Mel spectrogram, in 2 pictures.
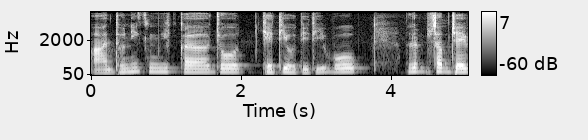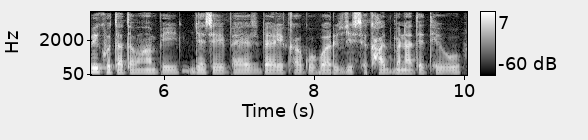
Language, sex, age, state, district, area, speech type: Hindi, male, 30-45, Madhya Pradesh, Betul, urban, spontaneous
